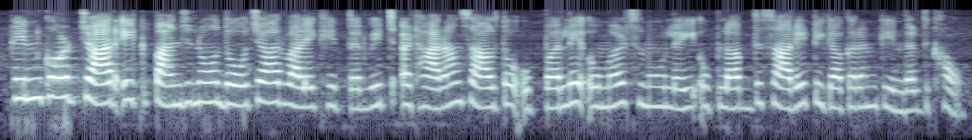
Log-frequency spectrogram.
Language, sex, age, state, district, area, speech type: Punjabi, female, 18-30, Punjab, Rupnagar, urban, read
